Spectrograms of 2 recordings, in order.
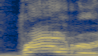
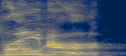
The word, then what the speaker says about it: router: gonna lose my this pronounced router you dumb brit this guy he keeps pronouncing it runer what's a ruler it doesn't it doesn't root things it routes things it's a rap router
